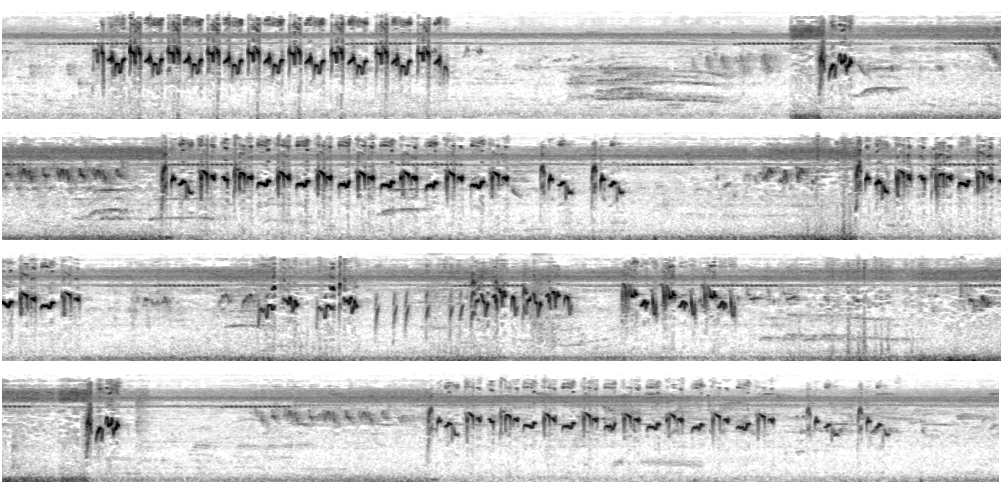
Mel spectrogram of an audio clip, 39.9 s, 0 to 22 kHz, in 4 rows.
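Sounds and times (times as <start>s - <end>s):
insects droning: 0.0s - 39.9s
nestlings chirping: 7.9s - 27.4s.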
